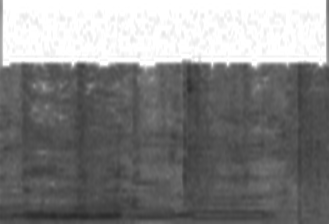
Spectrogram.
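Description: A woman singing a pop-soul song with band accompaniment, holding a strong high note that is loudest in the first second, then moving to a new pitch.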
